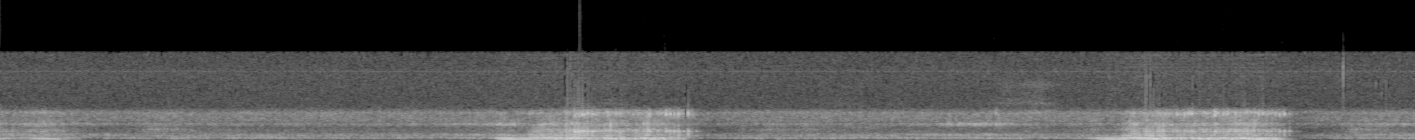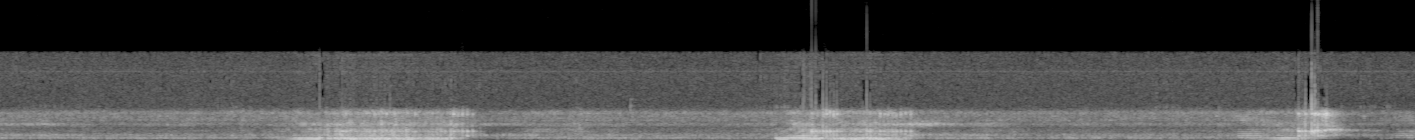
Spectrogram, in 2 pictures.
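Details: Two adults in a snoring contest while another tries to sleep: loud, harsh, roaring snores about every four seconds, roughly fourteen a minute, with rougher noise between; heavy snoring.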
